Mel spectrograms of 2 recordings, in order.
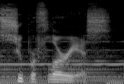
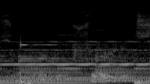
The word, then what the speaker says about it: superfluous: So, and I know it's not superfluous. It's not that. I know it's not that. Google, save me. How do I pronounce my native language? We can do it. We'll learn together. Superfluous.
